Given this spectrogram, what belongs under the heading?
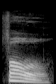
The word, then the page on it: foal: American English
